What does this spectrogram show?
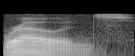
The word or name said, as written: Rhodes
